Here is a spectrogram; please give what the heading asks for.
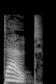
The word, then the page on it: doubt: anglais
